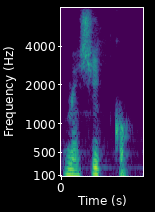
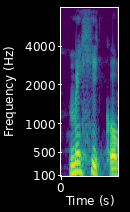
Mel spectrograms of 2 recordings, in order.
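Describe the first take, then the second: First: The x is an sh sound. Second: The x is a raspy h sound. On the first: This is closest to the original Nahuatl. "le damos un sonido de sh, no de X" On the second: This is how Mexicans usually say it. "Y pronunciamos México, ¿verdad? Con J"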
